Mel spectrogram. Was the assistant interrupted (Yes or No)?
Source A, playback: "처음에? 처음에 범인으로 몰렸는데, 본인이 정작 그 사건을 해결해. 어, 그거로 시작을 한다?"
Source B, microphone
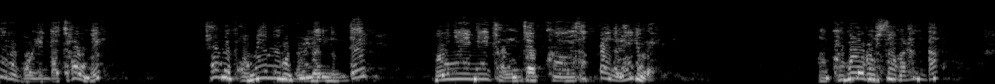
No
